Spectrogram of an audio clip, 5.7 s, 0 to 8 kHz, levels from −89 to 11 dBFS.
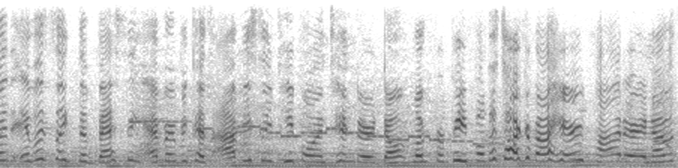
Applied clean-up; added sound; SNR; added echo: none; Keyboard (musical); 15 dB; none.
